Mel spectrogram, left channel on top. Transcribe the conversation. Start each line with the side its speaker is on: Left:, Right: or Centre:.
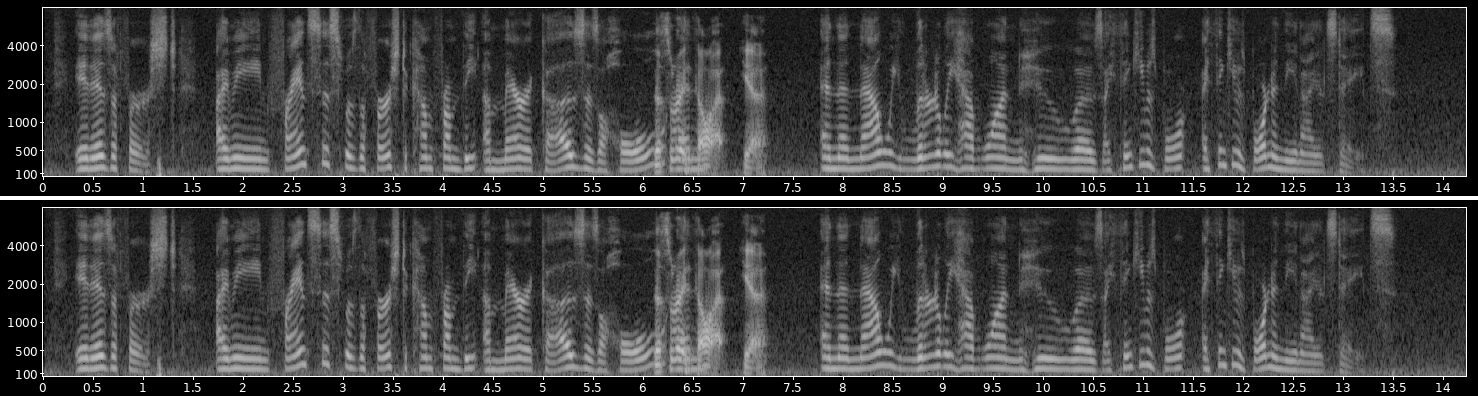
Left: It is a first. I mean, Francis was the first to come from the Americas as a whole,
Right: That's what
Left: and
Right: I thought. Yeah.
Left: and then now we literally have one who was. I think he was born. I think he was born in the United States.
